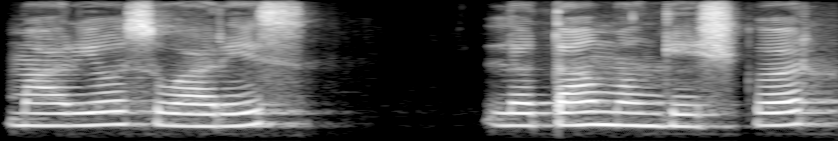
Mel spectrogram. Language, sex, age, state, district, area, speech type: Goan Konkani, female, 18-30, Goa, Murmgao, rural, spontaneous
